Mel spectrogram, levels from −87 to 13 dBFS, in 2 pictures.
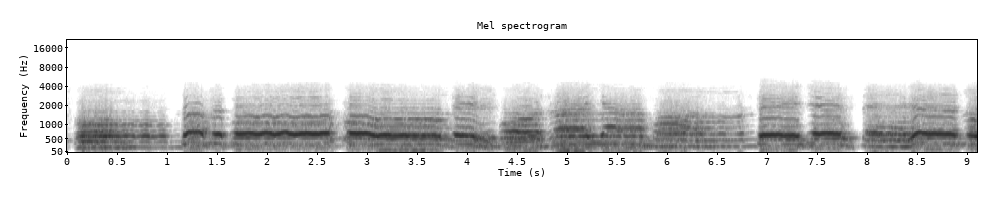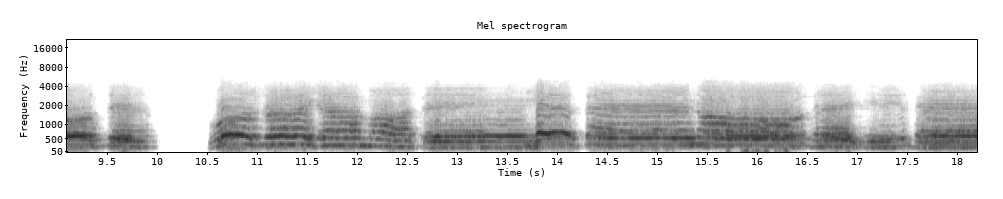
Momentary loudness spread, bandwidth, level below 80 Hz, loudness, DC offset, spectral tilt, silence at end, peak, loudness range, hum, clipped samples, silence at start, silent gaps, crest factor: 11 LU; 3.7 kHz; -48 dBFS; -15 LUFS; under 0.1%; -7.5 dB/octave; 0 s; -2 dBFS; 5 LU; none; under 0.1%; 0.1 s; 10.05-10.49 s; 12 dB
